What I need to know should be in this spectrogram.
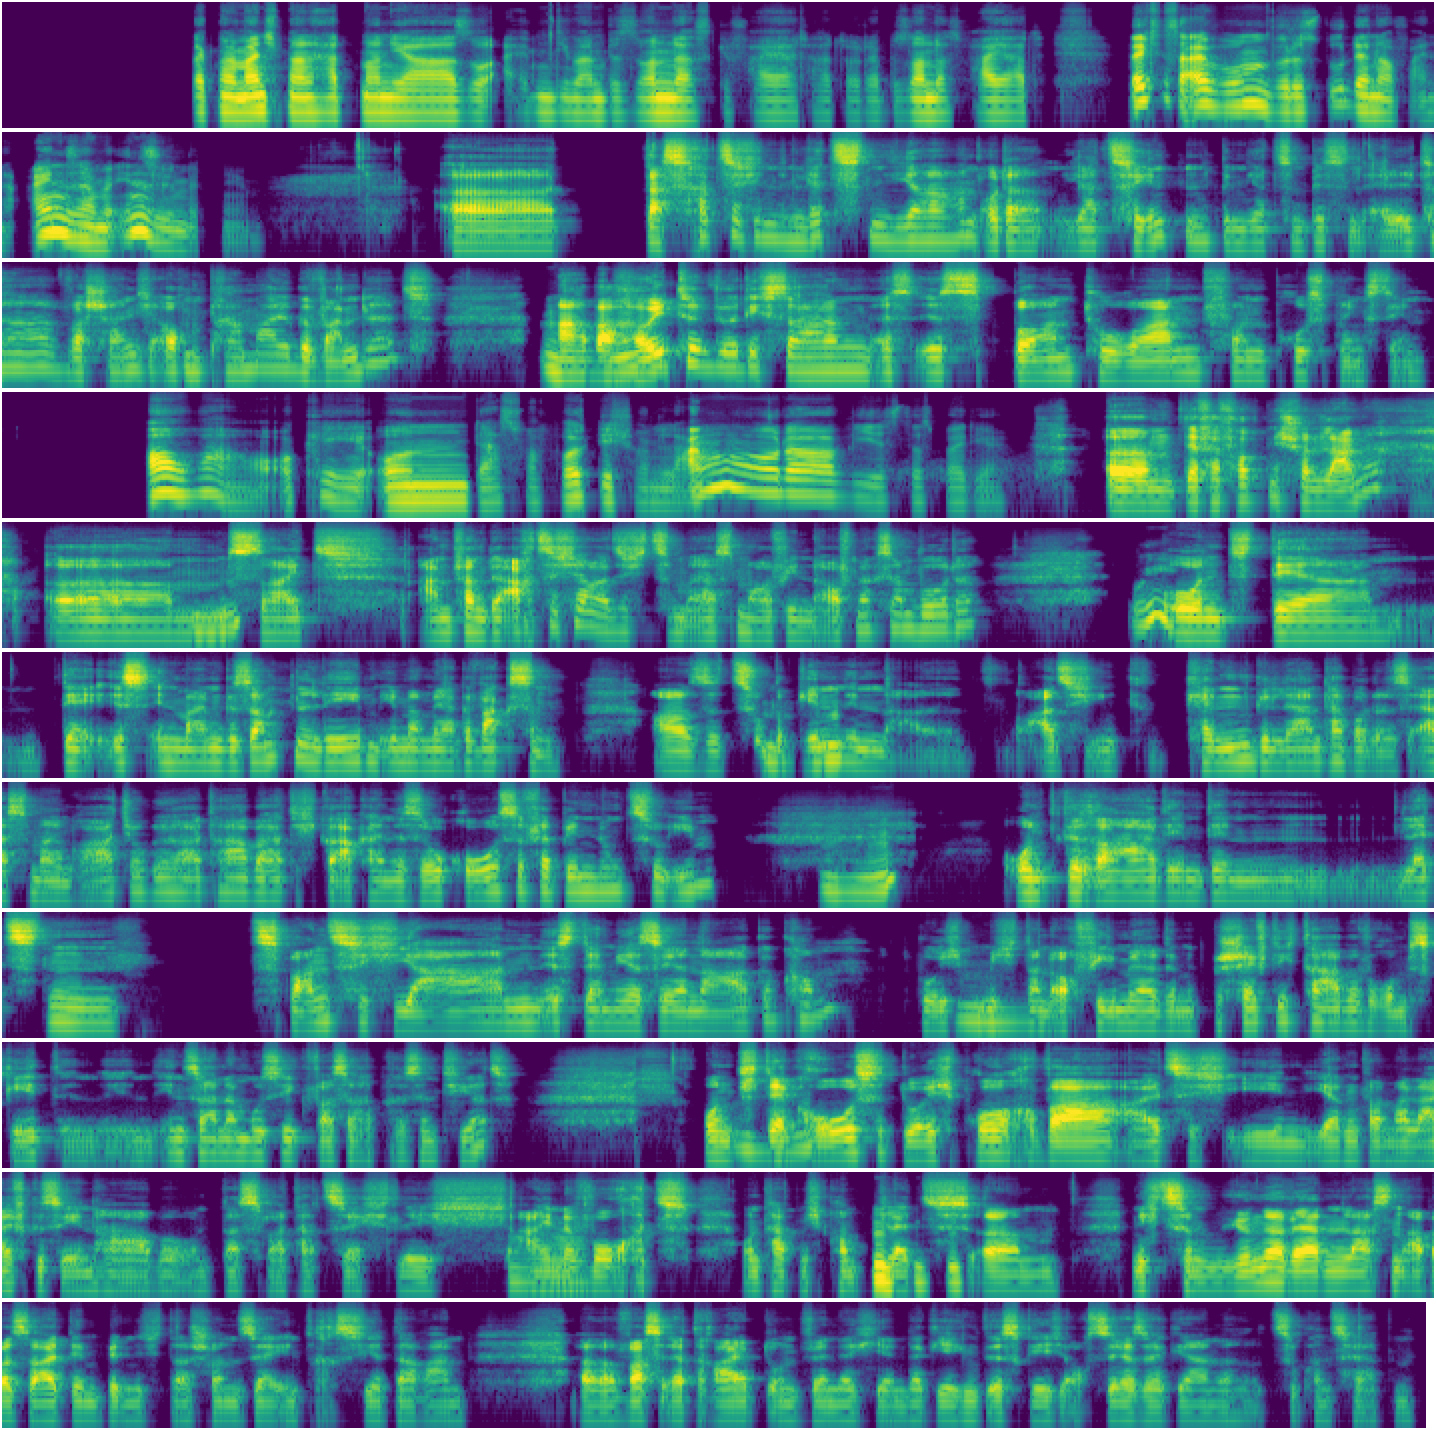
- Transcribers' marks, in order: other noise; surprised: "Ui"; chuckle
- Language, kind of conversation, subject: German, podcast, Welches Album würdest du auf eine einsame Insel mitnehmen?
